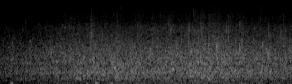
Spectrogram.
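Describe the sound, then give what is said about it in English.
A snow-fed creek flows steadily through low sagebrush in a high basin below the Continental Divide, its continuous rushing and babbling water filling the whole stretch at an even level, with no voices present. “In a high basin below the Continental Divide, where a snow fed creek flows through low sagebrush”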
